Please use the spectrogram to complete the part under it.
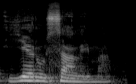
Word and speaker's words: Jerusalima: stihu Jerusalima. Deseterično i stoji na početku reči iza njega je vokal. I ovde, prema ekvivalentu u srpskom jeziku, izgovaramo je na početku, dakle Jerusalima.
